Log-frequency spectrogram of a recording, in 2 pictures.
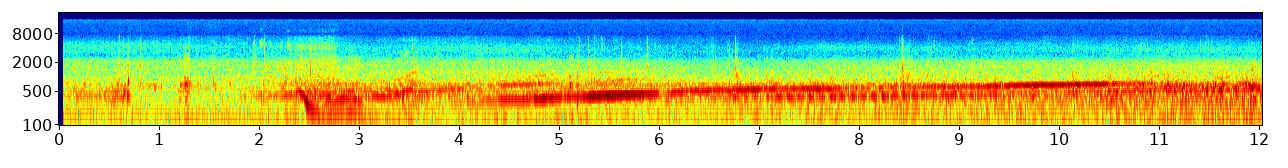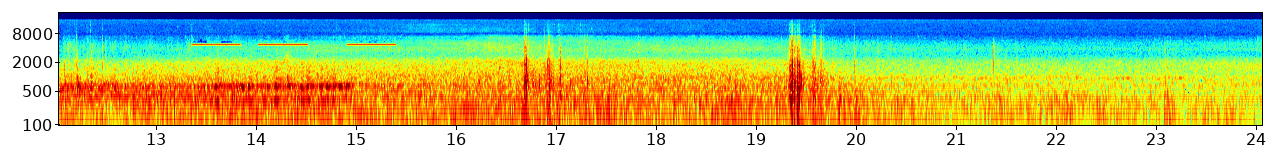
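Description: A vehicle pulling away on a wet road: a smooth whine rises in pitch over several seconds as it speeds up, then levels off, over a steady hiss of tyres on the wet surface. Three short high beeps come about midway, and a couple of sharp knocks follow later.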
